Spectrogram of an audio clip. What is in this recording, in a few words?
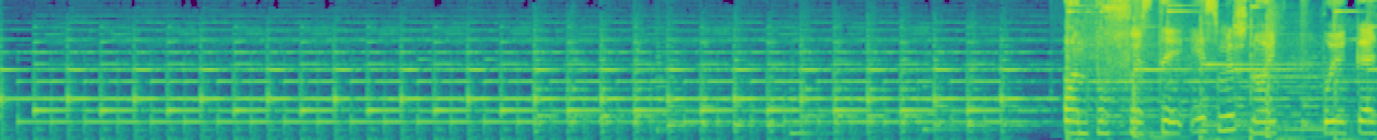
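song; pesenka dlya doshkolnikov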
